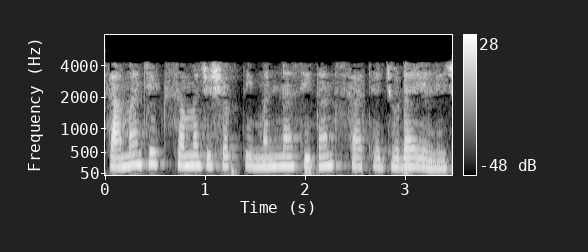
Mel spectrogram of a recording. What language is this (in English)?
Gujarati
